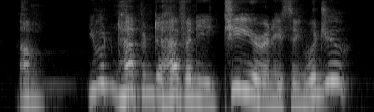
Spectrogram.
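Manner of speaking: very high-pitched, loud yell. Narrating as one of the figures calls after someone walking away: yelling. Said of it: "one of them yells".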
